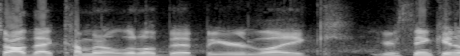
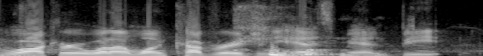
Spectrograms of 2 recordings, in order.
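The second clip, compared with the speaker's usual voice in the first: ordinary talk, nothing marked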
